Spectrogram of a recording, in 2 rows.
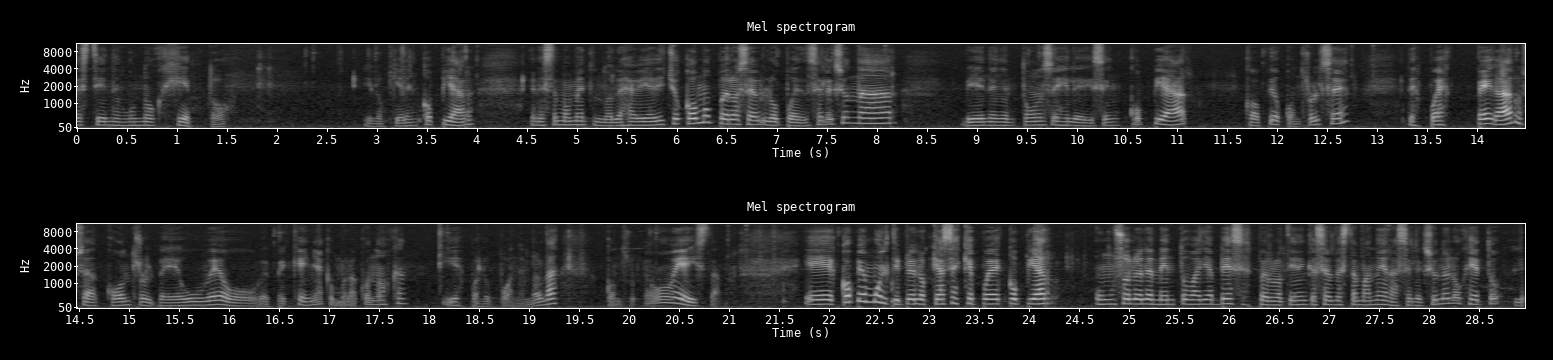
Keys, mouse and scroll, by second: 0.9 click, 1.2 middle click, 2.0 p, 2.4 click, 3.0 click, 3.3 space, 4.1-5.3 middle drag, 7.1 click, 7.9 middle click, 9.6 click, 11.9 click, 12.8 middle click, 14.4 click, 16.5 click, 18.2 click, 19.5 ctrl+v, 20.3 click, 21.0 middle click, 21.4 space, 22.1 click, 24.5 ctrl+z, 25.8-27.0 drag, 27.4 middle click.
